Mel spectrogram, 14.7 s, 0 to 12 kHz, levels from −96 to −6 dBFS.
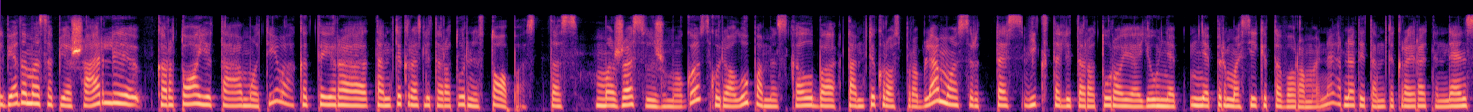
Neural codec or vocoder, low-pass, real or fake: none; 7.2 kHz; real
